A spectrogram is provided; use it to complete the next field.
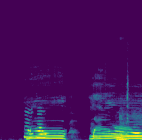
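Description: Two drawn-out, tonal meows follow each other with a short pause between, fairly loud, sounding like a person imitating a cat; a brief breathy burst lands under the second call.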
